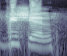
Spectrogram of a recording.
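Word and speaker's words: whistle: क्या पढ़ेंगे इसको विजल तो इसमें एच साइलेंट हो जा रहा है और क्या साइलेंट हो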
